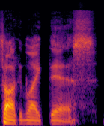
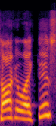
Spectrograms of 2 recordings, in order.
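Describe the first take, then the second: First: The voice is pitched much deeper. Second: The voice is pitched high and young. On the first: This is how the person sounds now. "his voice went down about three different levels" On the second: This is how the person sounded before. "he was talking like this last time"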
